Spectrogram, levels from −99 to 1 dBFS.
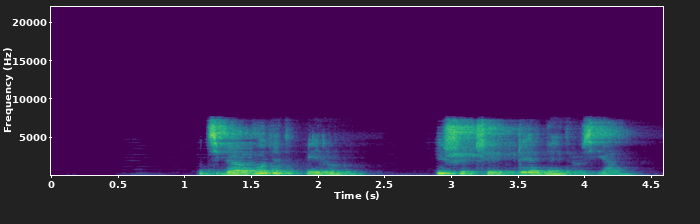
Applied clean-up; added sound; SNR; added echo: neural mask model DeepFilterNet 3.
